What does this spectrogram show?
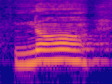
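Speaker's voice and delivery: ordinary talk, nothing marked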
